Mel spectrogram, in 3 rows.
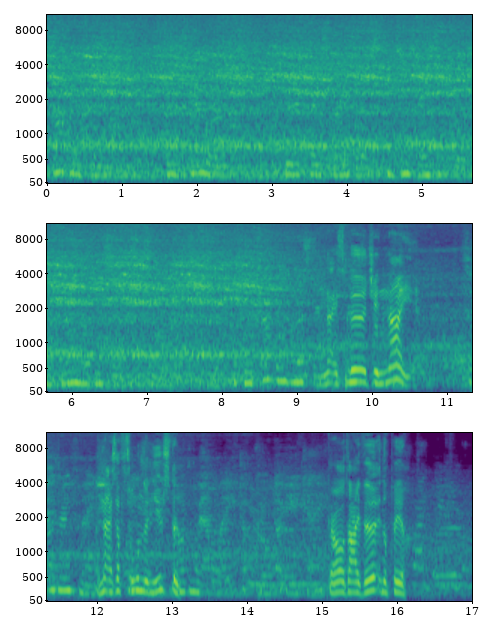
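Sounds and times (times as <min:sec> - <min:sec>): electric train passing at speed: 0:00.0 - 0:17.0.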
